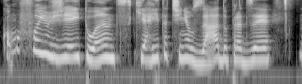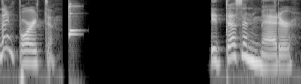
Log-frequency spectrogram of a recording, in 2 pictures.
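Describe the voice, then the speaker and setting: A woman teaching English, encouraging learners and slowing down to model each phrase for them to repeat. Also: on the high side, sing-song. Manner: encouraging, slows down to model pronunciation. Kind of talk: language lesson with repeat-after-me drills.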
